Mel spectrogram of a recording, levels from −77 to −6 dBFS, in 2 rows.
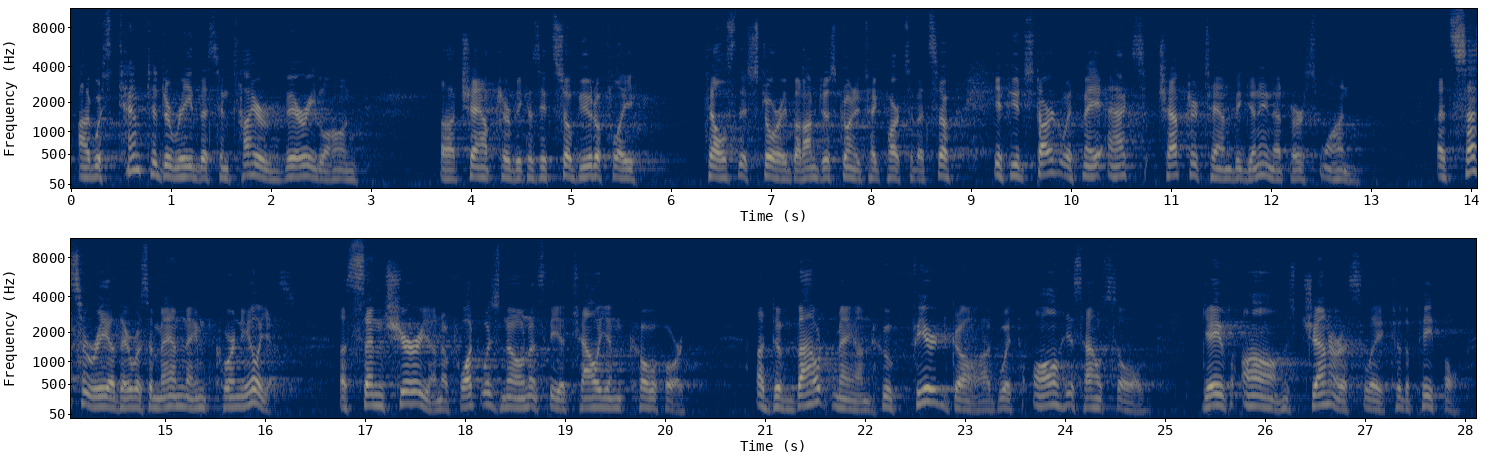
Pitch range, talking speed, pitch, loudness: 130-170 Hz, 160 wpm, 140 Hz, -40 LUFS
